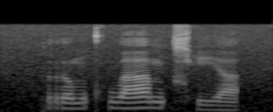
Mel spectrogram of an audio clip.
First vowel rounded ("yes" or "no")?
yes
